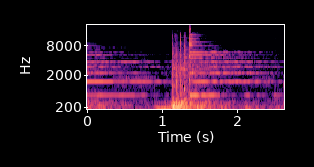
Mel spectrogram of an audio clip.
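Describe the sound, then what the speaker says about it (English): Guitar rake across muted strings, strummed upward on an electric guitar with only the 14th-fret note on the E string left ringing, played as a looped part: a single loud percussive strum burst followed by a ringing tone. "You're going to rake up."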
